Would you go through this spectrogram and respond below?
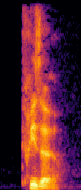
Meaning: freezer compartment
- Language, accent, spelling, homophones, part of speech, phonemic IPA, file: French, France, freezer, friseur, noun, /fʁi.zœʁ/, LL-Q150 (fra)-freezer.wav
